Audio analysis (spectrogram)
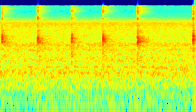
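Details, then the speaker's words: Motorcycle engine with crankcase opened, not running, oil dried out: sharp dry clicks about every third of a second as the connecting rod is rocked by hand; a worn rod big-end bearing gives this knock and later causes smoking. "এই যে sound আসবে দেখো এই যে road খারাপ হলে এরকম sound আসে"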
